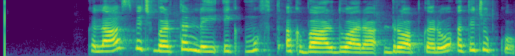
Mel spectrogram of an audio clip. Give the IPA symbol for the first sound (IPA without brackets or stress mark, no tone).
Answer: k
